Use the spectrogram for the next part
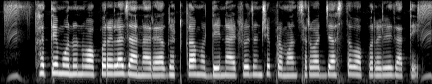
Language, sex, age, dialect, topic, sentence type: Marathi, female, 25-30, Standard Marathi, agriculture, statement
